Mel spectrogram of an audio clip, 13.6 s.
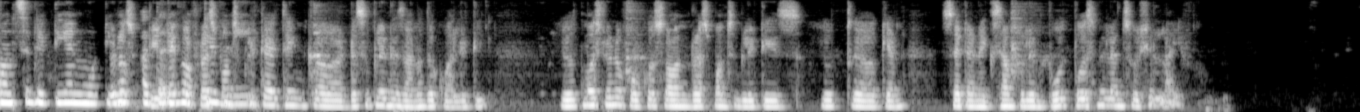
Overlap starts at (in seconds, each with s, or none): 1.1 s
